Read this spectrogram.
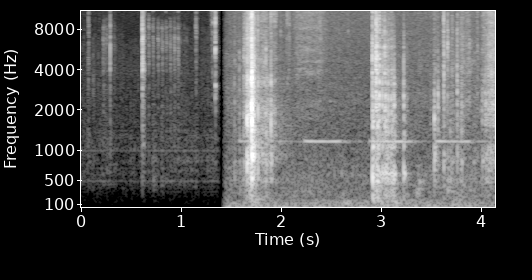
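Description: A plastic cover clicks and rattles as hands pull it loose.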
